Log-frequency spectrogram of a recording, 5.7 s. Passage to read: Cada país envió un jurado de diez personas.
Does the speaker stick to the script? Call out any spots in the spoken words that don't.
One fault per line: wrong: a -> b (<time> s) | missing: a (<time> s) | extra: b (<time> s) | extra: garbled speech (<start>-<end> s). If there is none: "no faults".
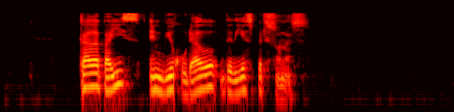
missing: un (2.2 s)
